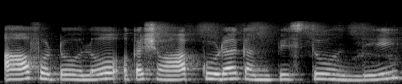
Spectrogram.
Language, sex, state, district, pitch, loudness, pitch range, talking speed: Telugu, female, Andhra Pradesh, Sri Satya Sai, 230 Hz, -17 LUFS, 220-250 Hz, 105 wpm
